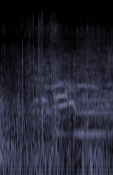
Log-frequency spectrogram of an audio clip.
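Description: Spectator crowd cheering and shouting as a ski sprint heat gets under way, the noise swelling about half a second in, with a steady horn note held from about a second in.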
